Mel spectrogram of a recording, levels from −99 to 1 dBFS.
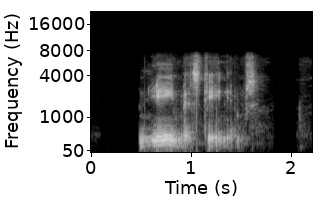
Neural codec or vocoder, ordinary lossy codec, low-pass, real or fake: none; Opus, 24 kbps; 7.2 kHz; real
